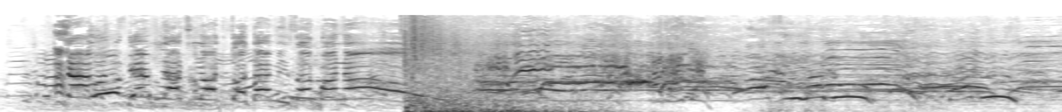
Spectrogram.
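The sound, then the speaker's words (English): A bomb explosion in a radio drama set at a political rally in Nigeria: crowd voices and chatter, then a sudden loud blast with a deep rumble, after which shouting and babble carry on over a steady roar. “the package actually contained a bomb”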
